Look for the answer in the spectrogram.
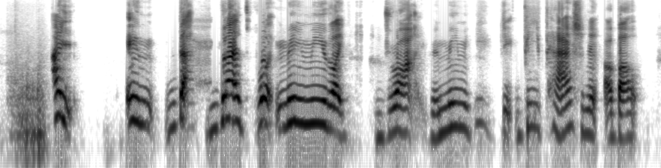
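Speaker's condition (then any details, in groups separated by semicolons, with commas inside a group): Cerebral palsy, severe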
